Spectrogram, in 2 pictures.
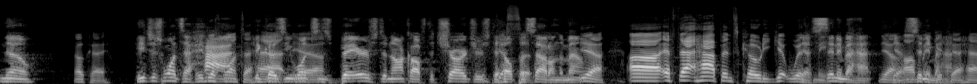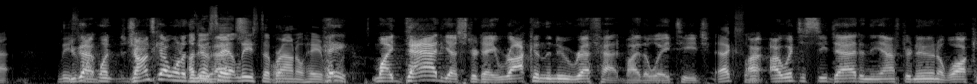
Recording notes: LIVE FROM BROWN OHAVER.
